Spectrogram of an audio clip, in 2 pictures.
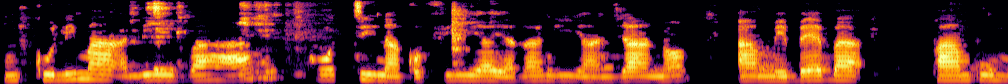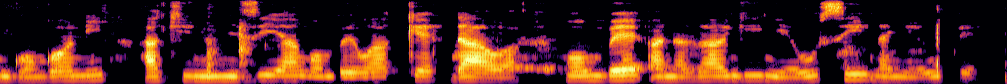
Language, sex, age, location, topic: Swahili, female, 25-35, Kisii, agriculture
